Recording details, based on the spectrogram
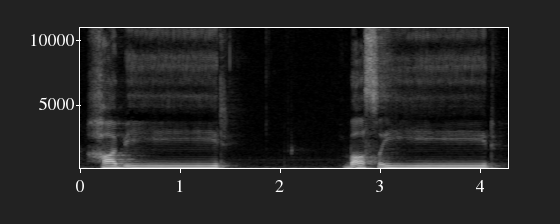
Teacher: ওয়াকফের কারণে রটাকে সাকিন দেওয়া হয়েছে এবং তার পূর্বে ইয়া সাকিন রয়েছে, তাহলে সর্ব অবস্থায় আমরা রকে পাতলা করে পড়ব · র হরফটি ওয়াকফের কারণে সাকিন হলে তার ডানে ইয়া সাকিন থাকলে তাহলে রকে পাতলা করে পড়তে হবে।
